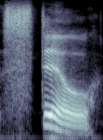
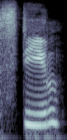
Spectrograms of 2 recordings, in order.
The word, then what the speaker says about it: still: uh we have uh still right here instead of Steel okay give me a short IE um the earth's climate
